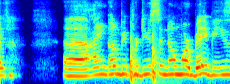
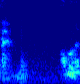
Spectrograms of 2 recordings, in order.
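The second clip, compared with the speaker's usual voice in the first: unvoiced hushed aside; whisper; 34 dB quieter, faster than usual. Real, not acted. Streamer whispering while placing a map pin. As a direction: whisper it to yourself.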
